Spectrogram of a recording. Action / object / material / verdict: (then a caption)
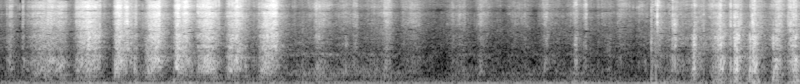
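scrape / textured polymer foam scrub sponge / polymer foam / none. Fingertips rub and scratch the textured surface of a yellow polymer foam Scrub Daddy puppy scrub sponge held in the hands. Quick, rhythmic, bright scratchy strokes are followed by a stretch of quieter, softer rubbing. The fast scratching then returns at the end.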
